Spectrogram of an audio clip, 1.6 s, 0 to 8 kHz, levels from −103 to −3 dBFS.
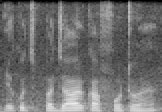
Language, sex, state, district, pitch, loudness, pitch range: Hindi, male, West Bengal, Alipurduar, 150 Hz, -18 LUFS, 135-155 Hz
